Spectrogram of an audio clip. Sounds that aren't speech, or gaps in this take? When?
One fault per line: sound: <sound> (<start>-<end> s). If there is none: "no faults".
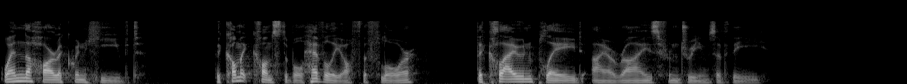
no faults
